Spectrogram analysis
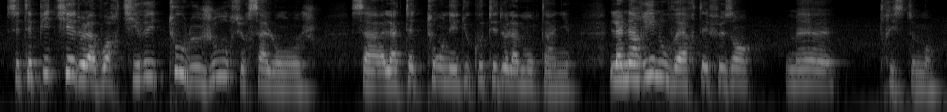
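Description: Female narrator for a storybook reading, expressive, mellow, warm tone, some self-corrections. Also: mid-range voice, moderate pace. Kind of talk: reading a classic tale aloud.

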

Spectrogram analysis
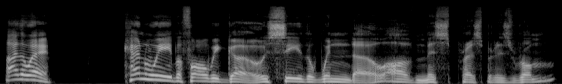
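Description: A male narrator performs an urbane, unflappable gentleman detective, wry and polite, in a brisk, analytical mood. His pitch sits above a natural male voice and moves expressively, animated but unhurried, like a classic storybook reading. The sound is clean studio audio with no room sound.

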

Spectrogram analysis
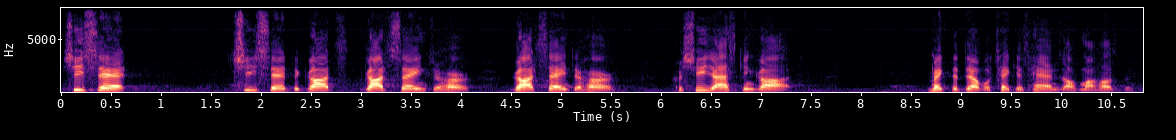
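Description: A middle-aged man preaching in a church, chatty and plain, then building to loud, emphatic outbursts. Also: a little high, slow pace, long pauses, smooth. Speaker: pastor. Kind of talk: sermon. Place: church sanctuary stage.

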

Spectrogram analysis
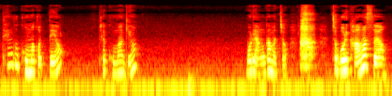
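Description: A woman's voice: mid-range voice, lively intonation, takes it slowly, long pauses, slightly rough. A woman in her thirties from Jeonju, chatting casually on a phone livestream, reading viewer comments in a playful, teasing way and drawing out words for emphasis. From Jeonju, Korea. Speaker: livestream host. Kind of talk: casual live-stream chat reading comments.

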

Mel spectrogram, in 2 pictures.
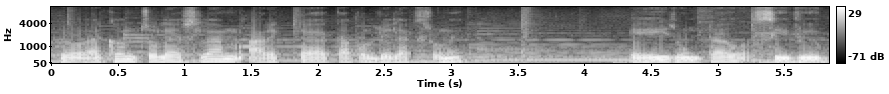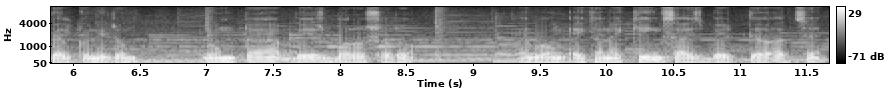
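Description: With music playing behind him, a Bangladeshi-accented man in his thirties speaks at normal speed in a fairly low voice. He's a travel vlogger walking viewers through a hotel review.

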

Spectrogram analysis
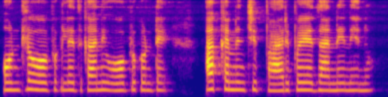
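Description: Woman narrating an emotional story in a flat, steady voice. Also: on the high side, brisk. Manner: emotional storytelling, voicing all characters herself. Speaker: writer and narrator. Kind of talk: first-person audio story narration.

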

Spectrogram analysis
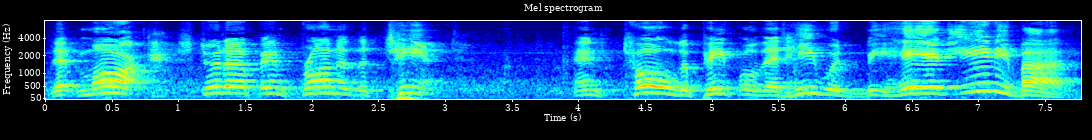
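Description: Older man, preaching, slow and bright, echoey church. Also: sits high, very animated, a little hiss or hum. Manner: preaching with emphatic rises and drops, quoting scripture figures. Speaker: pastor. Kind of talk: sermon. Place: church sanctuary, at a pulpit.

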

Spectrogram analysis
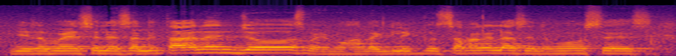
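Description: A man's voice: a little high, little pitch movement, fast talker, warm tone, a little hiss or hum. A Filipino man preaching a sermon as pastor, switching between Tagalog and English and firing rhetorical questions at the congregation. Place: church.

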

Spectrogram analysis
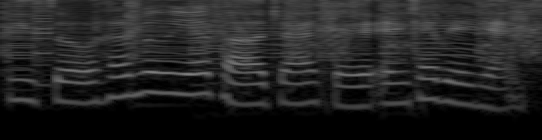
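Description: A woman's voice: fairly high pitch, a little fast, darkish tone, soft background music, close to an everyday voice. A woman voicing a sensible, mildly sardonic teenage girl in a cartoon, speaking casually. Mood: wry. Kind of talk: acted cartoon dialogue.

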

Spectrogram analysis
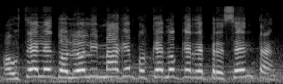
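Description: With a very high-pitched voice and a slightly quick delivery, this older Guatemalan woman argues her politics as an activist in a street interview. Crowd noise and music fill the busy outdoor setting, and her tone is heated, combative, and coarse.

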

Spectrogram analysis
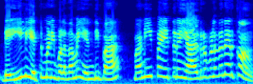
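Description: In a comedy skit, a woman with a Kanyakumari Tamil accent plays a weary married son who begs his mother and sticks up for his wife, sounding exasperated while trying to smooth things over. Her voice is high, expressive, fairly quick, and slightly bright.

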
